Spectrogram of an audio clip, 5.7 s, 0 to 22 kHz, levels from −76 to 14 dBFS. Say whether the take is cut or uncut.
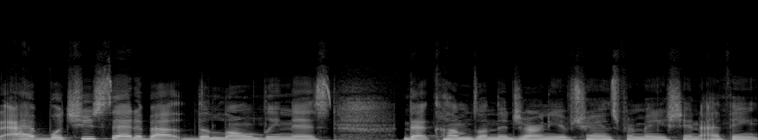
uncut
